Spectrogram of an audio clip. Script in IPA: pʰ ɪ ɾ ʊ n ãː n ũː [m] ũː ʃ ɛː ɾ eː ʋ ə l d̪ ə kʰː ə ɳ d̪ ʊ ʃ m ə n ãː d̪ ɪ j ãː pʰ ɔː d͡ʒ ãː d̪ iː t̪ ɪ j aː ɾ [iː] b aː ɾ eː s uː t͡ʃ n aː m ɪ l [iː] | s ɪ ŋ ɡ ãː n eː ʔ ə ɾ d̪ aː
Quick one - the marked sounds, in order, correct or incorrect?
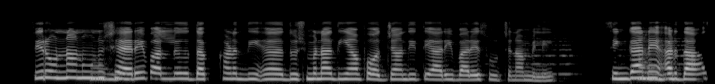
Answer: incorrect, correct, correct

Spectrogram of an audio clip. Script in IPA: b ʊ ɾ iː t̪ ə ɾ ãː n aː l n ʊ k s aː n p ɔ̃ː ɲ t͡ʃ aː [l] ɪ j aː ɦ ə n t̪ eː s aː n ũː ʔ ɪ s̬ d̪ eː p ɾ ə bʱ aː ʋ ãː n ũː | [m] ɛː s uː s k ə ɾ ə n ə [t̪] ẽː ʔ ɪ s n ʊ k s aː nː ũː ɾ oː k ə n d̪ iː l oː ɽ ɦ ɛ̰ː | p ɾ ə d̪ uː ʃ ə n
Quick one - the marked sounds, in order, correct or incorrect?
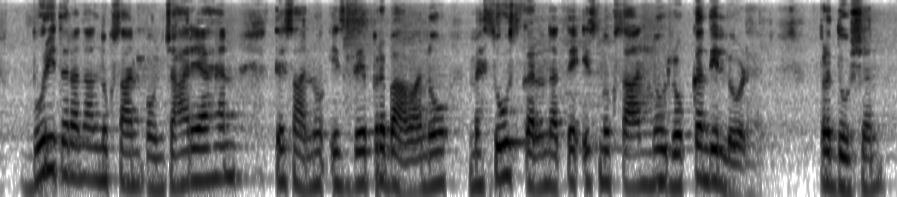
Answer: incorrect, correct, correct

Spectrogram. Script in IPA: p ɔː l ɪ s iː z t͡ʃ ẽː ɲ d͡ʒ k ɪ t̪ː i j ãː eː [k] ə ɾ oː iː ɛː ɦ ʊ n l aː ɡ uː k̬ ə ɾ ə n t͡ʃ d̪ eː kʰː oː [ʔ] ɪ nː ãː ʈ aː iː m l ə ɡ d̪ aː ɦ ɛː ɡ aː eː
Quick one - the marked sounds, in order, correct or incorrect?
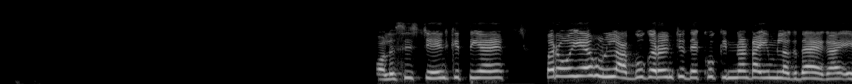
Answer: incorrect, incorrect

